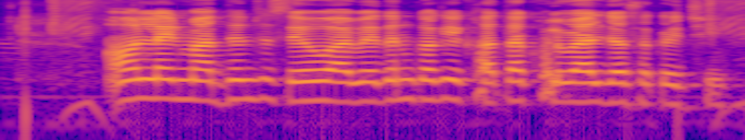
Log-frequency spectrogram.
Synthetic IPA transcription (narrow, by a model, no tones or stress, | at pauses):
ɔ̰nlajnmad̪ʱjəmsẽseɦoabed̪ənkəkekʰat̪akʰolbajld͡ʒasəkɛt͡ʃʰḭ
